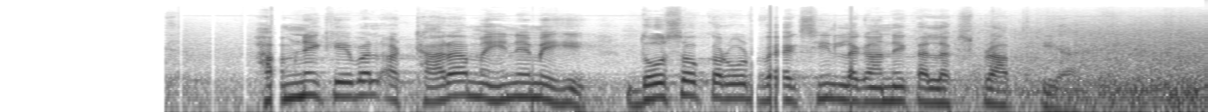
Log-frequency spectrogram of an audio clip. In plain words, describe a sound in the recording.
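An elderly man speaks slowly and formally through a microphone in a large echoing hall.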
